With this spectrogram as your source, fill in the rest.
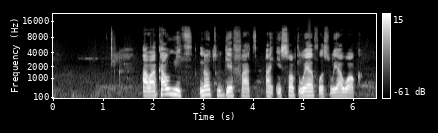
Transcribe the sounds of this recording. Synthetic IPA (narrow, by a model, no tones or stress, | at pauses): awakʰawmit | naʊtʰuɡɛtfat | ãnisɔp̚twɛlfɔswiawɔk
